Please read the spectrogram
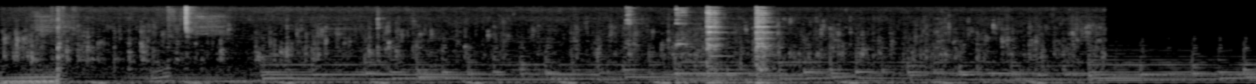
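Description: Pork belly deep-frying in hot oil, sizzling, with a few sharp metal clinks from forks or lid against the steel pot in the middle. Background music comes in about a second in, and near the end the frying sound cuts off suddenly, leaving only the music.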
